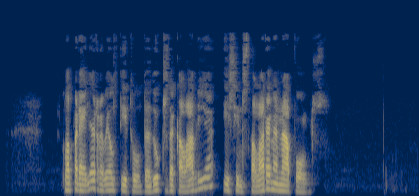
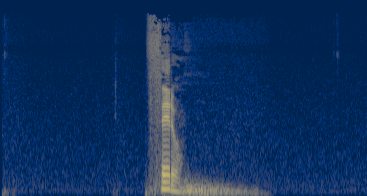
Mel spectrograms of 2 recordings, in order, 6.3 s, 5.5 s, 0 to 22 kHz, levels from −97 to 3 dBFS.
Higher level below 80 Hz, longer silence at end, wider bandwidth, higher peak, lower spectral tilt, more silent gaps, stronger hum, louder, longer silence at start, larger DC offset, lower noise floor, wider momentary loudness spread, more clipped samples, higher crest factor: second, -64 dBFS vs -54 dBFS; second, 1.45 s vs 1.95 s; second, 11.5 kHz vs 16.5 kHz; first, -4 dBFS vs -8 dBFS; first, -6 dB/octave vs -4.5 dB/octave; neither; neither; about the same, -27 LUFS vs -26 LUFS; second, 0.95 s vs 2.2 s; neither; first, -81 dBFS vs -74 dBFS; second, 11 LU vs 24 LU; neither; about the same, 24 dB vs 26 dB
